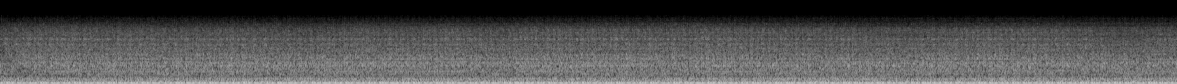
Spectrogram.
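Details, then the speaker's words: Oliver 1550 tractor disking with a John Deere disk after contaminated fuel cleared from the system: deep, steady diesel drone holding an even beat under load, no stumble or knock; engine running healthy. "I want to set you down here and make a round or to let you hear how this thing is running now I think you're gonna enjoy"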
